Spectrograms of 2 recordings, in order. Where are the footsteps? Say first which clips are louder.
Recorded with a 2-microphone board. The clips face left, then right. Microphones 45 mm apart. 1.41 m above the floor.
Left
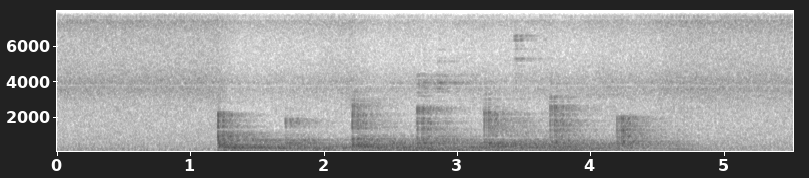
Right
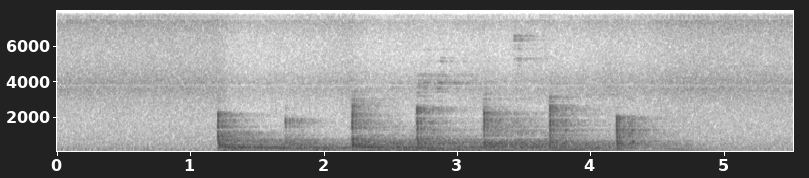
Right 2 dB; 10° right (ahead or behind), 4.5 m; by 4.3 s 55° right (ahead or behind), 6 m.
